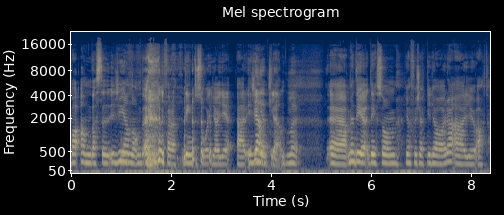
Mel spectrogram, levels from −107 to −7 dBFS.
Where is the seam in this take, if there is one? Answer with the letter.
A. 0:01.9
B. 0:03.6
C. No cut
A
